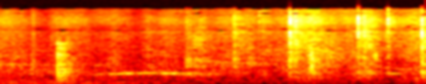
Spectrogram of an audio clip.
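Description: Handling noise: a few sharp clicks and soft rustles as hands turn and fold a velvet purse on a table, with a short faint hum in the first second.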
